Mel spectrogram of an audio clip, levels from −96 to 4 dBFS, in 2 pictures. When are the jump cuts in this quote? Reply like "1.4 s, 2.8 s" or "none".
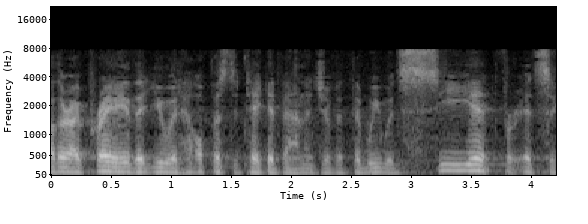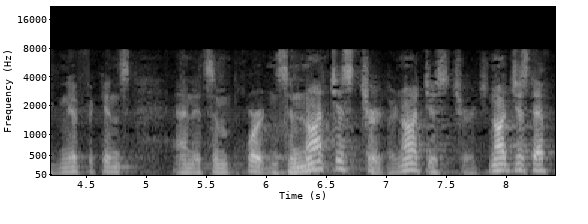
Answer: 7.0 s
